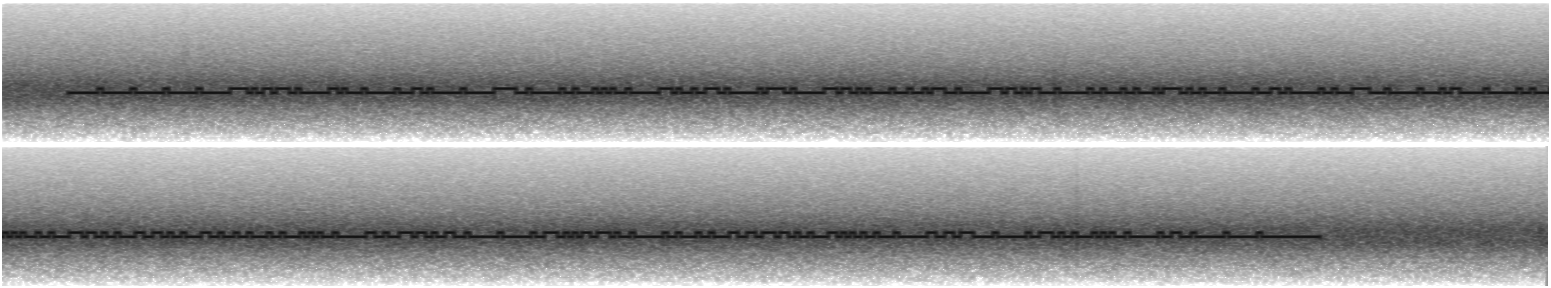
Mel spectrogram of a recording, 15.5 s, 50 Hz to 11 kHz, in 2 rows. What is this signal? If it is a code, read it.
RTTY (45.45 baud, 170 Hz shift), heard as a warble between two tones, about 1360 Hz centre, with radio static and a narrow filter. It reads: GUT6HAE XQZ B3U9KV6 806P WASH8 4IMA6W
